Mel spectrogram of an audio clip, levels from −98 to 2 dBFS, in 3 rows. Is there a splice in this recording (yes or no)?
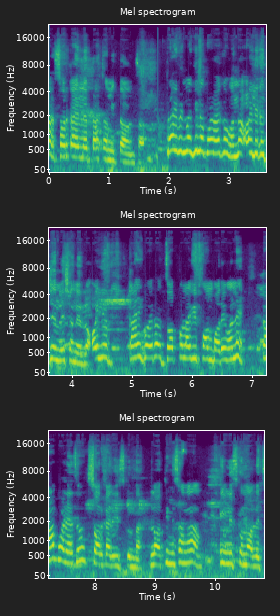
yes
